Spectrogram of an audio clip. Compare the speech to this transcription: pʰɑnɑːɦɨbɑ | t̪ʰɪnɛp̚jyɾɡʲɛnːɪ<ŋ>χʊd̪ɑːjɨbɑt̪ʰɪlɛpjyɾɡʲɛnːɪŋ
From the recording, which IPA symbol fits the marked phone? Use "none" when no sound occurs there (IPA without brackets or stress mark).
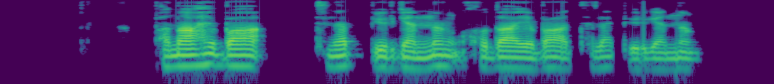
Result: ŋ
